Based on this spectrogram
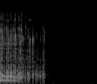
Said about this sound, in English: if you're, like, one of those, like, morning show radio host guys, you got to have a fart. Whoa, who farted? It's Stinky in the studio. Who's that coming through? Stinky.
